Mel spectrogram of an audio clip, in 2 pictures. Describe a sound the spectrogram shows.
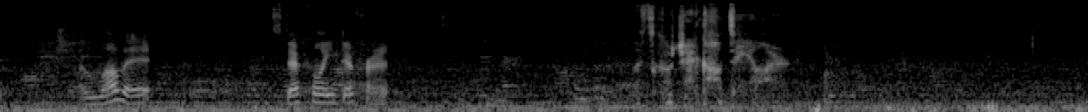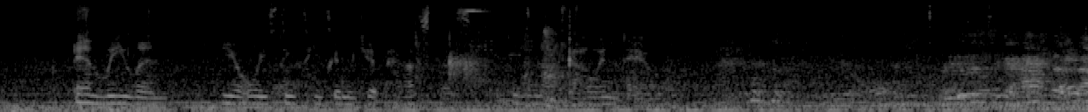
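A young woman talks close to the microphone with animation.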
